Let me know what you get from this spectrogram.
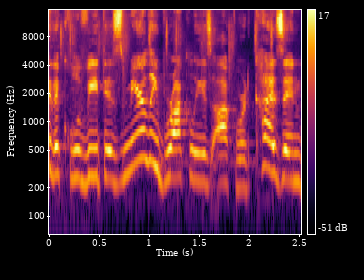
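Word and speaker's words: כרובית: Well, if you have, then you know why today's word of the day is kulvit, which is how you say cauliflower in Hebrew.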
